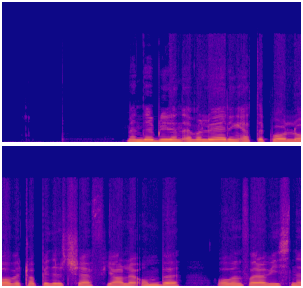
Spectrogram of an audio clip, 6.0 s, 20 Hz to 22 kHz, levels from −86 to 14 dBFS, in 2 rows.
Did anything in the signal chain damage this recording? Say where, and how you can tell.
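Yes: sample clock jitter at the converter, from 1.66 s to the end at 5.98 s. A hiss-like roughness rides on the speech, loudest on bright, fast-changing sounds and absent in pauses. The clock wobbles by a few microseconds, leaving error around 35 dB below the signal.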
